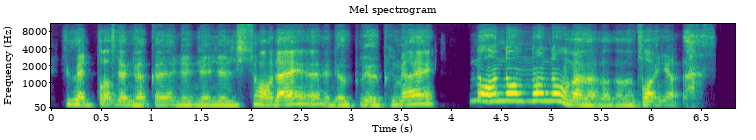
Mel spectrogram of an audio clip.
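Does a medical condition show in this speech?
Yes: hemiparalysis.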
